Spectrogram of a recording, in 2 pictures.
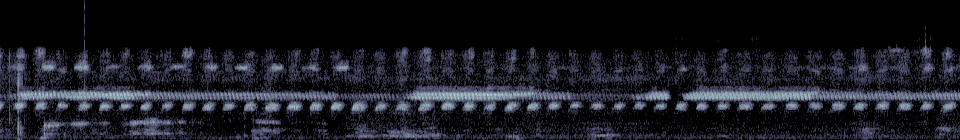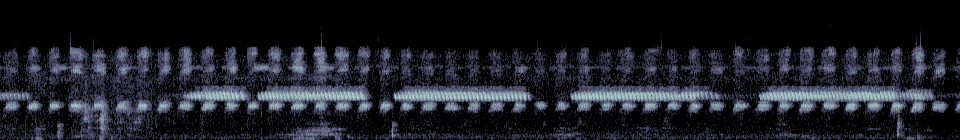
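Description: Night insects, crickets, calling together: one keeps up a steady pulsing chirp of several pulses a second, while another gives a high buzzing trill in phrases of one to two seconds every few seconds. Faint footsteps and rustling of corn leaves underneath.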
